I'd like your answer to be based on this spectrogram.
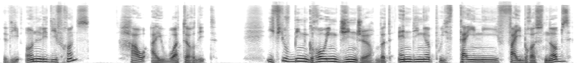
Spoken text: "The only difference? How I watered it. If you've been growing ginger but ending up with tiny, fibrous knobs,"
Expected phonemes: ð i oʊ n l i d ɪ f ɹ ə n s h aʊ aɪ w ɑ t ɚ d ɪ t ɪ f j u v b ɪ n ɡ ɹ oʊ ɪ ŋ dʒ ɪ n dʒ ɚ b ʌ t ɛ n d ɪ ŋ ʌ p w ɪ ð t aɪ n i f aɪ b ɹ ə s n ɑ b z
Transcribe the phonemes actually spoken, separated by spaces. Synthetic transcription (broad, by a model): ð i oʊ n l i d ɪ f ɹ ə n s h aʊ aɪ w ɑ t ɚ d ɪ t ɪ f j u v b ɪ n ɡ ɹ oʊ ɪ ŋ dʒ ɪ n dʒ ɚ b ʌ t ɛ n d ɪ ŋ ʌ p w ɪ ð t aɪ n i f aɪ b ɹ ə s n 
